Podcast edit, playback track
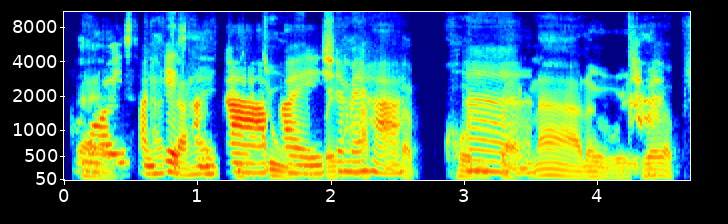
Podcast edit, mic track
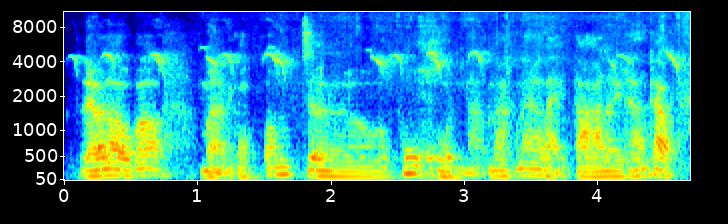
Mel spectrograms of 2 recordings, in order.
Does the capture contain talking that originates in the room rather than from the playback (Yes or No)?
Yes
